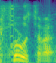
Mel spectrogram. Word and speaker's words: foutre: saying it is, but it's va te faire faute. I can't do the It's go pronunciation. fuck yourself. Oh, okay. Thank you. Faire faute. I can't Va do te it. I used faire to be able to- foutre.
